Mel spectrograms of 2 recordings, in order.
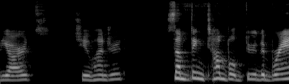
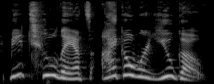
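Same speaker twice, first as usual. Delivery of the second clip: louder, higher determined voice; firm insistence; 8 semitones higher, 6 dB louder than usual. Acted. Tuna insists on following Wahoo, determined. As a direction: dig in and insist.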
